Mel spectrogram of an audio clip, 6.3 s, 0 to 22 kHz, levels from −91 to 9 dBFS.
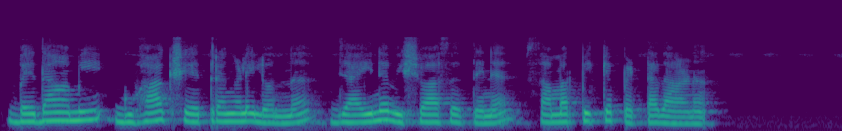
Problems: background sounds at intervals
